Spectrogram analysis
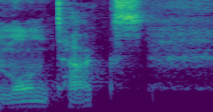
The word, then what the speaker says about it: Montags: b, v, and g into unvoiced ones like t, s, p, f, and k when they show up at the end of a word, which shows up like in Hand and Montags, or at the end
